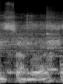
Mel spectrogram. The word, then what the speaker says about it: Semrush: Ah, well, uh, I, I say semrush, but I think that's more of a European uh, way. Don't, don't Americans say semrush? Now, he said, don't Americans say semrush? And the next person that they show is not an American, she's a Canadian. I mostly say SEM Rush.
